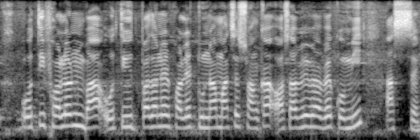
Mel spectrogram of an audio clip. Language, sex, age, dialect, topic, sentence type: Bengali, male, 18-24, Rajbangshi, agriculture, statement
